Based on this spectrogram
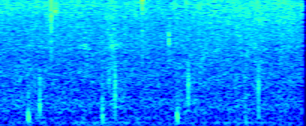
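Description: Footsteps of someone walking round the Bournville Chocolate Factory, a few soft, evenly paced steps over a constant low hiss.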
